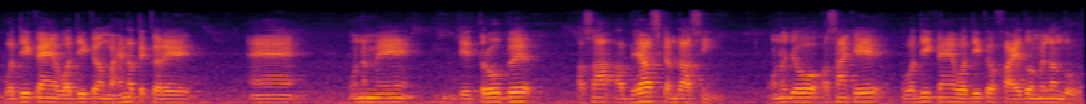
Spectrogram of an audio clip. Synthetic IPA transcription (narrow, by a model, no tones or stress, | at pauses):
ʋɐd̪ʱiːkɛ̃ːʋɐd̪ʱiːkmɐɦɪnət̪kɐɾe | ɛ̃ː | ʊnmẽd͡ʑeːt̪ɪɾobɪ | ɐsãʔɐbʱjaːskɐ̃nd̪aːsĩː | ʊ̰nd͡ʑoːɐ̰sãkʰeːʋɐd̪ʱiːkɛ̃ːʋɐd̪ʱiːkfaːɪd̪omɪlə̃nd̪o̰ː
